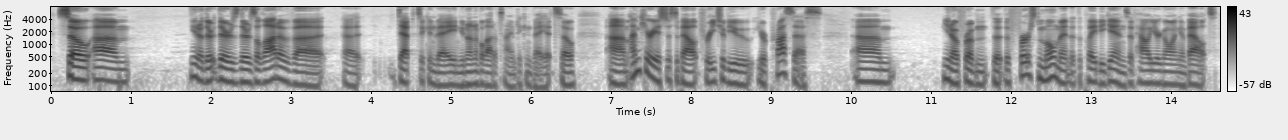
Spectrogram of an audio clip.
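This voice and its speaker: A man's voice: medium pitch, moderate pace, fairly bright tone, smooth, no room sound. A man with an American accent hosting an interview, phrasing his questions in a hesitant, roundabout way. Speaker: host interviewer. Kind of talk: local TV interview.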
